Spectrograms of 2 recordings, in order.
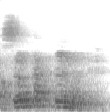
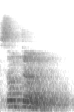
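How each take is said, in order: First: The two words are kept clearly separate. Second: The two words are run together as one. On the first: This is how Brazilians say it. "no português brasileiro a gente fala Santa Ana" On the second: This is how it is said in Portugal. "no português de Portugal eles juntam tudo"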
